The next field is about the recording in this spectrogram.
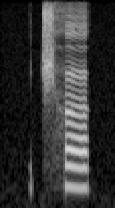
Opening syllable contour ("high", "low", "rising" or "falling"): high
